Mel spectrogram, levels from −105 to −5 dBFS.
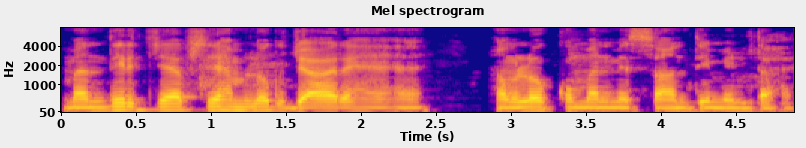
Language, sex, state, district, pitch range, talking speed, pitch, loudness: Hindi, male, Bihar, Gaya, 100-110 Hz, 195 wpm, 105 Hz, -18 LUFS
